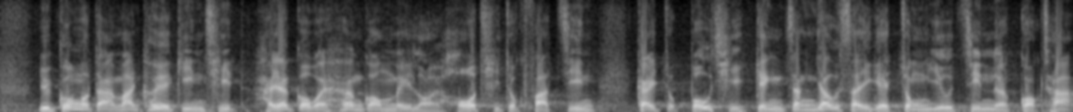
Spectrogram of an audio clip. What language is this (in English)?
Cantonese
